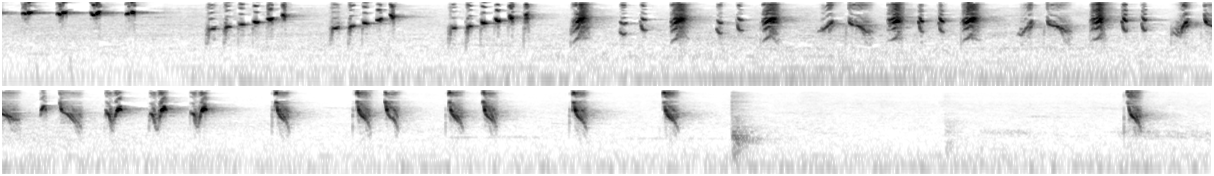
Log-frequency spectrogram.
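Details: Cendet, or long-tailed shrike, in a lively full-material song meant to prompt singing. A long run of quick sharp chirps and slurred whistles thins into widely spaced notes, with a low falling sound near the end.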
